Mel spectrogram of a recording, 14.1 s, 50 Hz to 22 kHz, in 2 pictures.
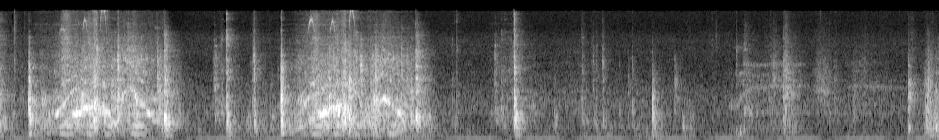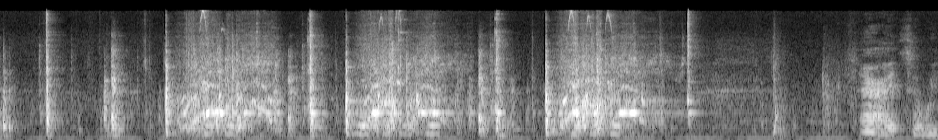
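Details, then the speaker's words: Craftsman 917.377300 curb-find mower, Tecumseh Eager 1 6.6HP engine with Vector carburetor: repeated pull-start cranking bursts, each a quick whirring rasp, engine never catches; no spark seen at the plug while cranking. "here i'm not seeing anything there yeah i'm not seeing anything on the"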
